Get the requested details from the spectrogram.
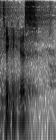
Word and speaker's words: Tychicus: So the first thing I want to say is that there's been a little bit of conversation about how Tychicus or Tychicus is pronounced, and in fact it is Tychicus if you go back to the Greek. And more specifically, it's Tychikos with a K-O-S on the end of it if you go to the original translation.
